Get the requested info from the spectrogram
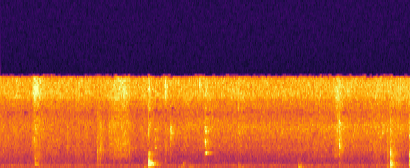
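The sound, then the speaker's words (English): Fresh ripe mango being stirred into a frying pan with spices: a few soft, scattered clinks and scrapes of a utensil over a faint, steady background hiss, with no talking. “Meanwhile, I have got some fresh ripe mango which I'm going to add now to the mix.”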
